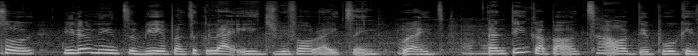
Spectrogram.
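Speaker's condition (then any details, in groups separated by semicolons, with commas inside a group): Cerebral palsy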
